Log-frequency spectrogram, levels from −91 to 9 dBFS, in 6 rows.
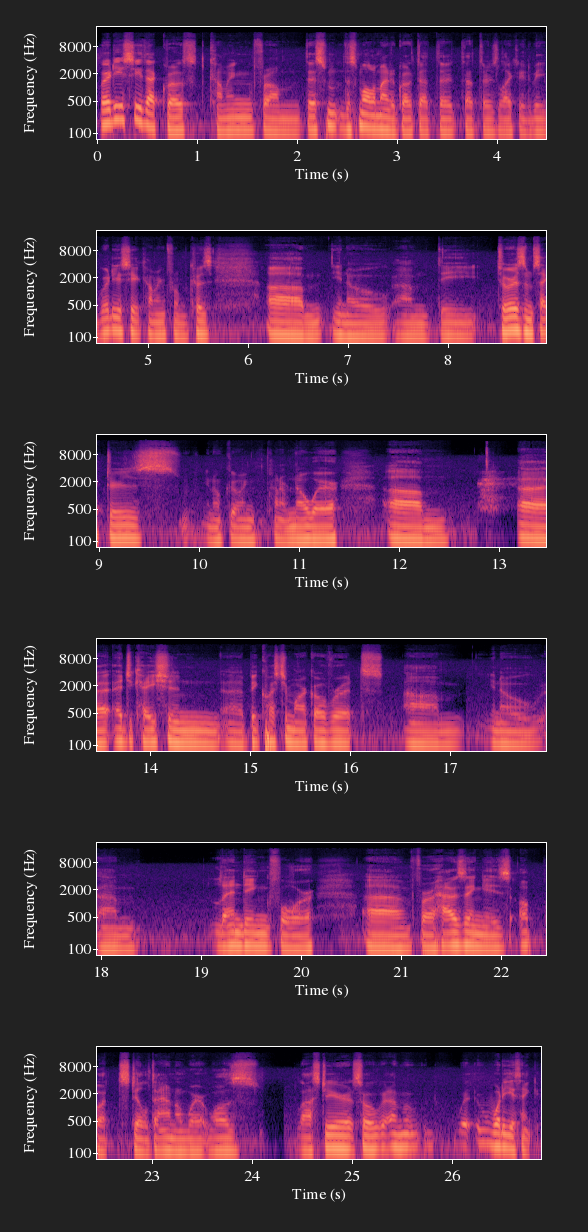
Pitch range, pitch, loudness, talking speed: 100-120 Hz, 110 Hz, -20 LUFS, 170 wpm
